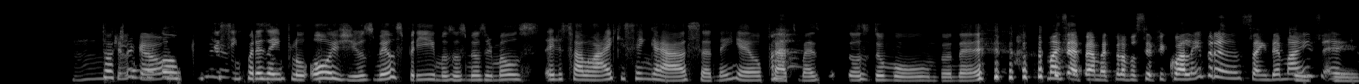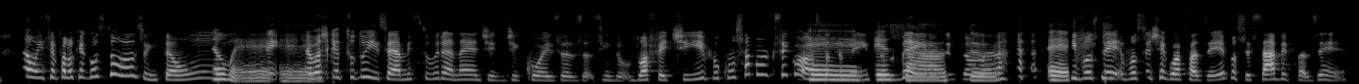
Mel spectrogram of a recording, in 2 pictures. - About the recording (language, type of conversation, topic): Portuguese, unstructured, Qual prato você considera um verdadeiro abraço em forma de comida?
- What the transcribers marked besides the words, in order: tapping; chuckle; laugh; laugh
